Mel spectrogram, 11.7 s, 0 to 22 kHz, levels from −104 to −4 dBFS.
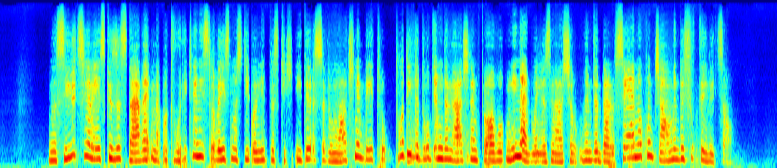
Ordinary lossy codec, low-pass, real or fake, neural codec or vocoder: none; 19.8 kHz; fake; codec, 44.1 kHz, 0.9 kbps, DAC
